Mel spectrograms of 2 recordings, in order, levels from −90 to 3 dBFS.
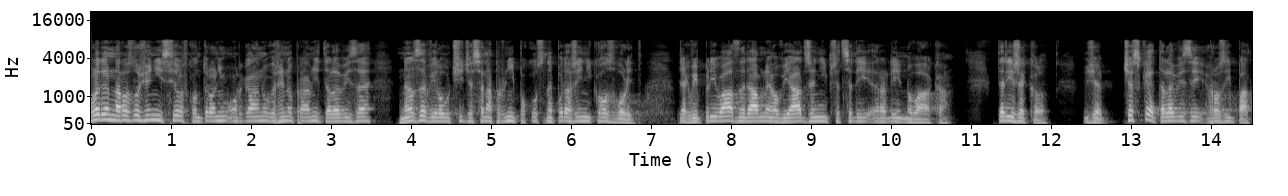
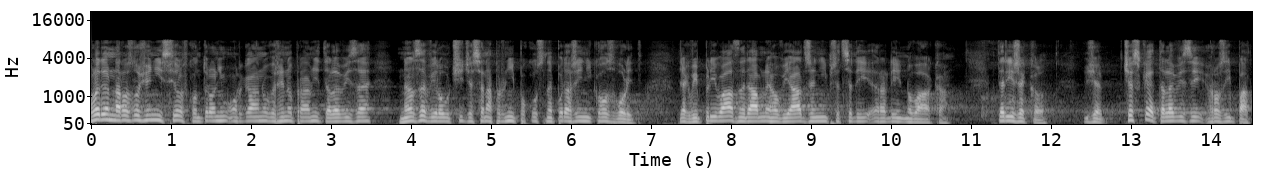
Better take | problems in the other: second | noise reduction (neural mask model Resemble Enhance denoiser)

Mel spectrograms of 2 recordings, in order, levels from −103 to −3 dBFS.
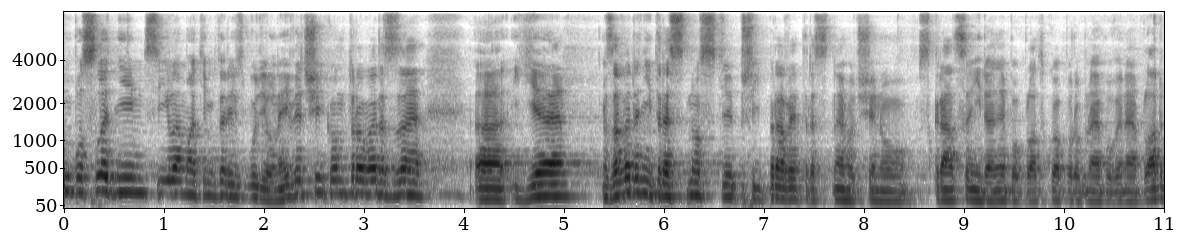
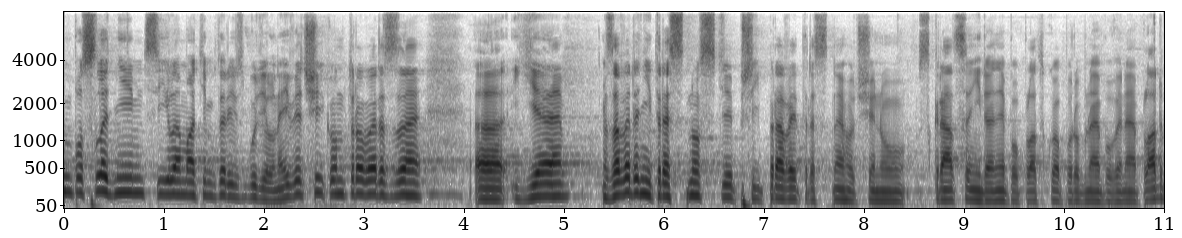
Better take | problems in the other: second | room echo; dies away in 0.3 s

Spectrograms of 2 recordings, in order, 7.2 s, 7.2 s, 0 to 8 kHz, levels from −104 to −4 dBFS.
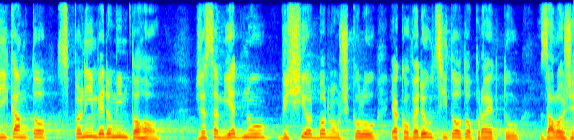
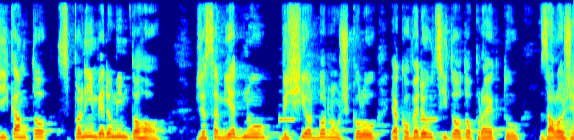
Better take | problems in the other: first | noise reduction (classical method Wiener filter)

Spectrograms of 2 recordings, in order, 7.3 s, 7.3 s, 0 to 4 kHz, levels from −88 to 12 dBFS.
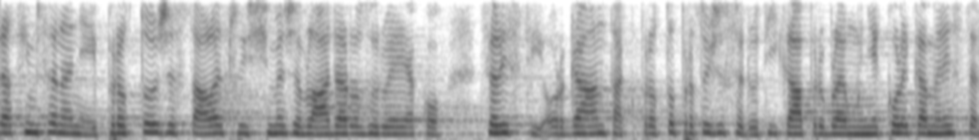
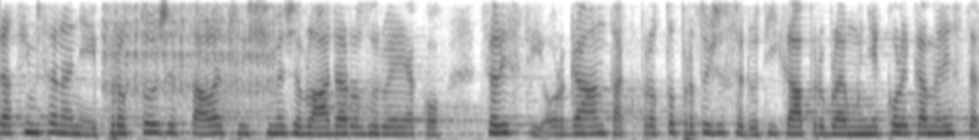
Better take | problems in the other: first | background sound (Coin (dropping)); 18 dB below the speech

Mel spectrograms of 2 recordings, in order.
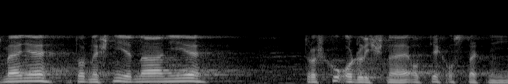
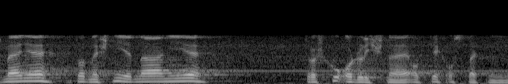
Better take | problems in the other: first | background sound (Domestic sounds, home sounds); 18 dB below the speech

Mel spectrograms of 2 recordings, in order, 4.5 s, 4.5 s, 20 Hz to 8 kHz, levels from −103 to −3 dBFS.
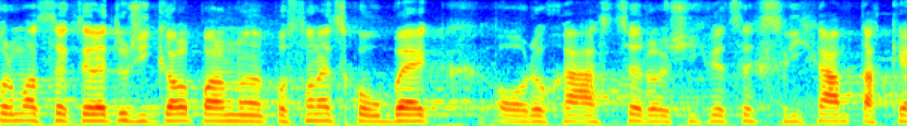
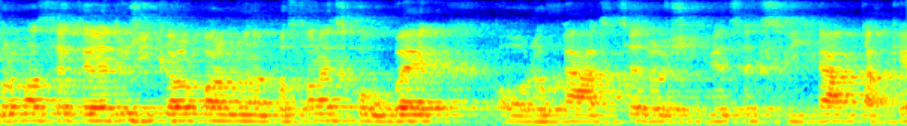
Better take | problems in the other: first | room echo; dies away in 0.8 s

